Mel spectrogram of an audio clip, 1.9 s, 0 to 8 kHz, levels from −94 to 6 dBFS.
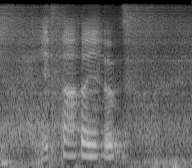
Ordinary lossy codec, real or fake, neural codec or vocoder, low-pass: none; fake; codec, 16 kHz, 0.3 kbps, FocalCodec; 7.2 kHz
